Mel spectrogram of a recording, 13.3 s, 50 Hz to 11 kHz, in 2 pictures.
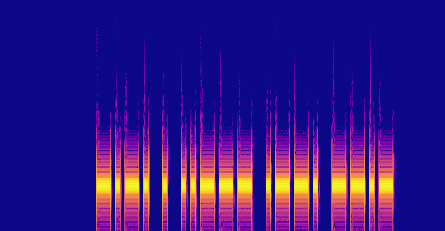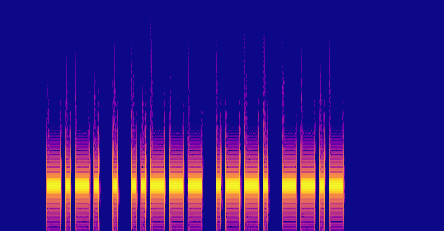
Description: Morse code, heard as a keyed tone, about 17 wpm, 700 Hz. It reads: CE2PQ CE2PQ
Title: DXCC-100 Call Signs - 5 Characters - Repeated 2x - 17wpm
